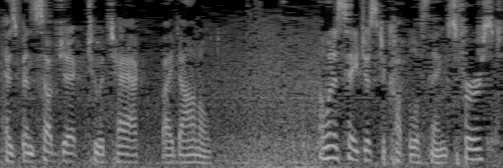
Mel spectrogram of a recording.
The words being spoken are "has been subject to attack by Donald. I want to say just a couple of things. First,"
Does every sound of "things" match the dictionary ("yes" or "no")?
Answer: yes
